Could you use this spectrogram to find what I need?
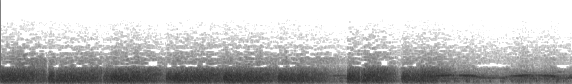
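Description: A rifle volley fired during a frontier battle against attackers on horseback: dense, booming reports merge into a loud, continuous roar, with a few sharper bursts standing out, and no talk over it.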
